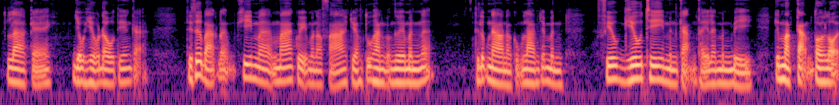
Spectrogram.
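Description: Gravelly male Buddhist teacher telling a story. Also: medium pitch, a little mellow. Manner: folksy, addresses listeners directly. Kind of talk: storytelling dharma talk.

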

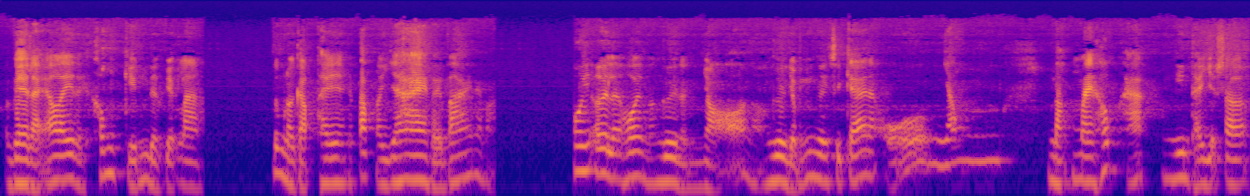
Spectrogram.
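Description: A man's voice: mid-range voice, a little fast, creaky, dark tone, muffled recording. A man, a Buddhist monk telling a story as a sermon in a colloquial, chatty way. He stumbles over repeated words and speaks straight to his listeners.

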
